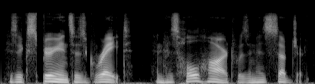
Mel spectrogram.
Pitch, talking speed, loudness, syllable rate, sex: 105 Hz, 230 wpm, -19 LUFS, 6.0 syllables/s, male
